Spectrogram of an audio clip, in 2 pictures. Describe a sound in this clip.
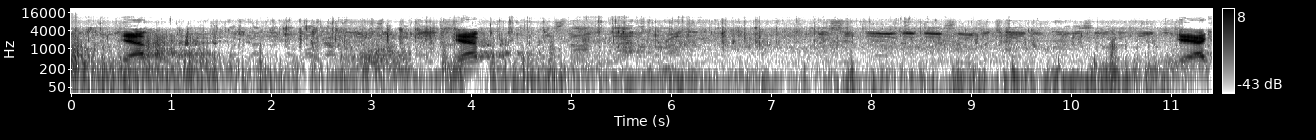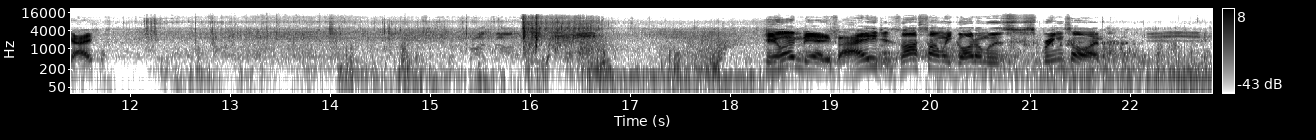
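Water laps against a boat hull.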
